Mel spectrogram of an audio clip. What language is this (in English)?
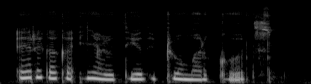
Luo (Kenya and Tanzania)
